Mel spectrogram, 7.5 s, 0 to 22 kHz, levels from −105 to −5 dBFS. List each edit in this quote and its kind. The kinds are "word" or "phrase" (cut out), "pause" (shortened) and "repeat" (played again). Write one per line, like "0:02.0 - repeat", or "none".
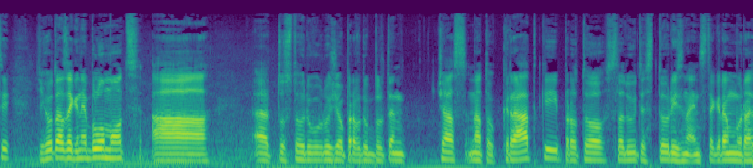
none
